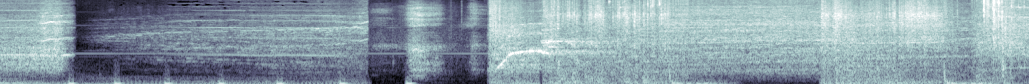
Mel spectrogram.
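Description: Horror-trailer sound design: six deep, heartbeat-like booms about half a second apart over a steady drone. Near four seconds in it cuts to near silence with a single hit, then a rising tone swells into dense, loud music.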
